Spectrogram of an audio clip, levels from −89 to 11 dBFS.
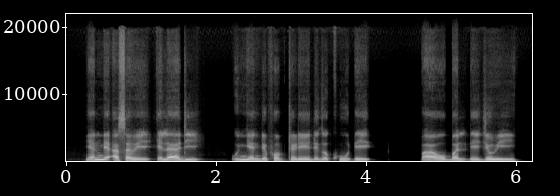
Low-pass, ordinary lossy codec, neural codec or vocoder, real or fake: none; none; autoencoder, 48 kHz, 32 numbers a frame, DAC-VAE, trained on Japanese speech; fake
